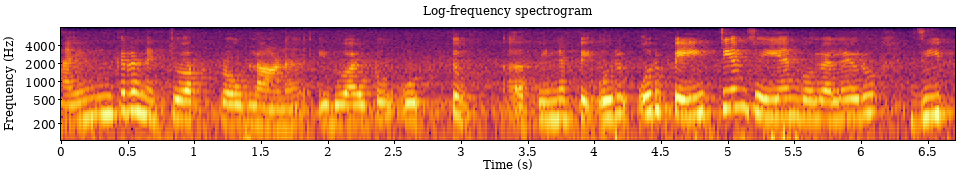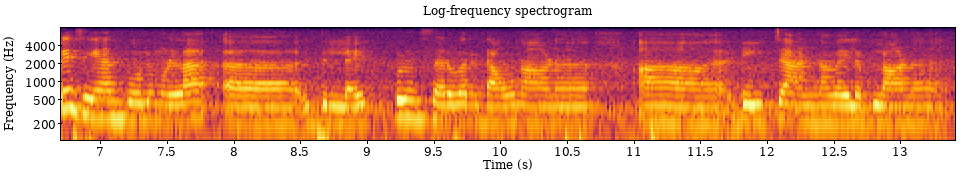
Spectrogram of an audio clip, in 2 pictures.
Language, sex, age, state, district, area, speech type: Malayalam, female, 18-30, Kerala, Kottayam, rural, spontaneous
